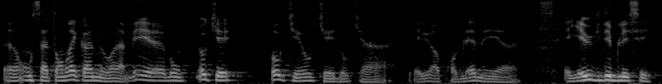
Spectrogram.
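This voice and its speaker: Young guy chatting over his screen, gravelly and a bit husky, laughs a lot. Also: medium pitch, fairly quick, dark tone. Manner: chatty, laughing, thinking aloud with many fillers. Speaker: YouTuber exploring a website. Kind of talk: casual screen-share commentary.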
